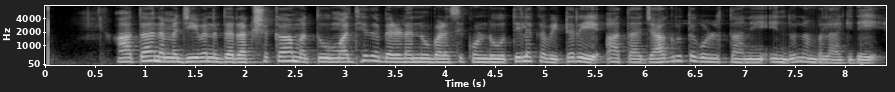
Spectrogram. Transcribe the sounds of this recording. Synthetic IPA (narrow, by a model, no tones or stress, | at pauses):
aːt̪ɐnɐmːɐd͡ʒiːʋɐnɐd̪ɐɾɐkʂɐkɐmɐt̪ːumɐd̪ʱjɐd̪ɐbɛɾɐɭɐnːubɐɭɐsiko̞ɳɖut̪ilɐkɐʋiʈːɐɾe̞ʔaːt̪ɐd͡ʒaːɡɾut̪ɐɡoɭːut̪ːaːne̞ʔend̪unɐmbɐlaːɡid̪e̞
